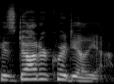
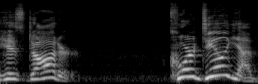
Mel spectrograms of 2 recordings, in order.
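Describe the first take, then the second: First: The words run together without a pause. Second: There is a pause before Cordelia.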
